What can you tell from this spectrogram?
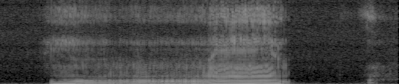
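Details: Long, loud, rattling snore fluttering through each breath from a sleeping French Bulldog puppy who tends to snore loudly after a tough day; snoring.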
